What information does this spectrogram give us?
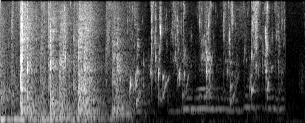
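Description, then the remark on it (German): A heavy, loud crash and rumbling thud as a washing machine topples over in a basement, followed by quieter gurgling and trickling as its water spills out. “eure Waschmaschine ist umgekippt. Oh nein, das ganze Wasser läuft aus.”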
